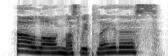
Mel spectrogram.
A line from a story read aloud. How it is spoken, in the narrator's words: She asked wearily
